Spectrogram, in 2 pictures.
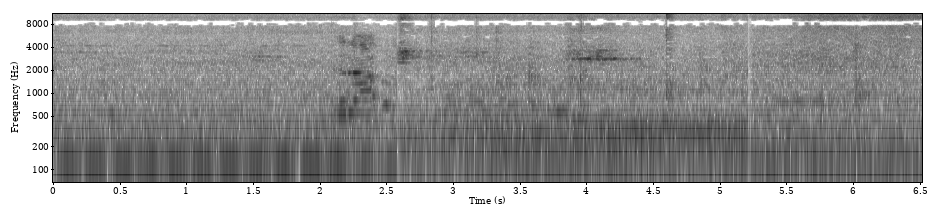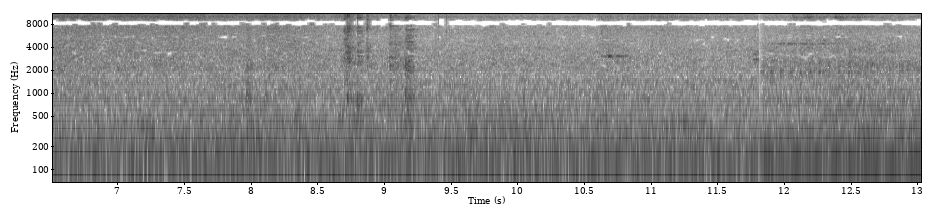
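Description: Eatery and street ambience: people's voices over a steady low hum, with road traffic noise.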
